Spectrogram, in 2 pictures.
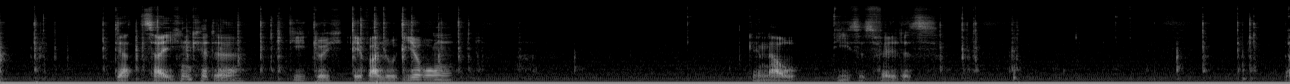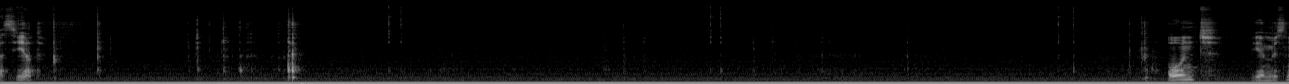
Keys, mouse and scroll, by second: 0.3 s, 1.0 t, 1.4 r, 2.6-4.5 typing, 6.8-8.9 drag, 9.6 ctrl+c, 11.1 click, 12.3 ctrl+v, 13.8 shift+9, 14.7 shift+9, 16.7 click, 19.1 Return, 20.0 click, 20.4 Return, 21.4-21.7 scroll down 2, 23.4 click.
